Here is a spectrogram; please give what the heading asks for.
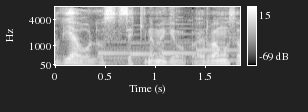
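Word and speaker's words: διάβολος: o el adversario bien griego se dice o diábolos sé que no vamos a buscar inmediatamente cómo es que se pronuncia el en griego diábolos significa calumniador y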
